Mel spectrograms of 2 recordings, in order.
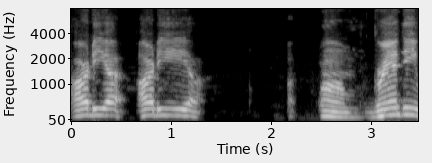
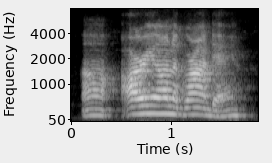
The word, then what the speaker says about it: Ariana Grande: period, and the best out there right now, I would have to say is our how you pronounce her name? Artie Grandy. What's that girl's name? Ariana Grande.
